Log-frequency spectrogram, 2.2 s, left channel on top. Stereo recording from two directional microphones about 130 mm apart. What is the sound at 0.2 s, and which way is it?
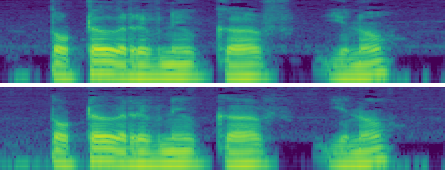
Speech, 15° left (ahead or behind).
